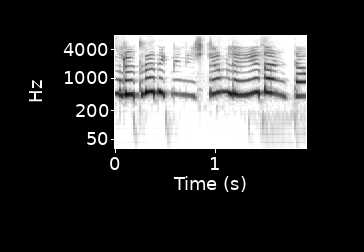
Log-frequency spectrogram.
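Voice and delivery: high, mock-weepy whine to win the toddler over; a hammed-up fake cry for the baby. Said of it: "నీలాగే నేను ఏడుస్తా".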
